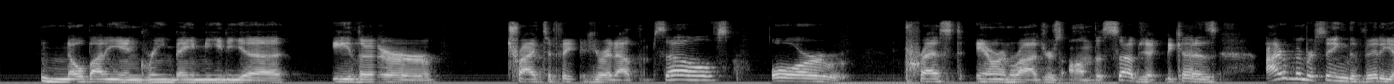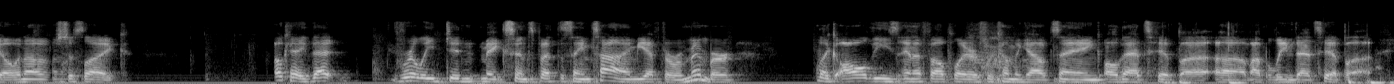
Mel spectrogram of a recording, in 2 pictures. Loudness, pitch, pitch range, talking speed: -19 LUFS, 115 Hz, 75-130 Hz, 135 wpm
